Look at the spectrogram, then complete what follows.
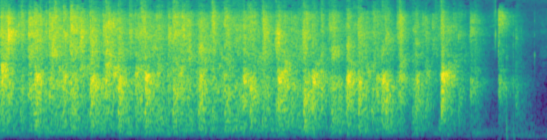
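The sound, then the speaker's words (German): A church audience applauds God steadily for several seconds at the inauguration of its new audience rooms, a dense wash of many hands clapping at once that stays fairly even before tapering off near the end. “Können wir Gott nochmal einen Applaus geben?”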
